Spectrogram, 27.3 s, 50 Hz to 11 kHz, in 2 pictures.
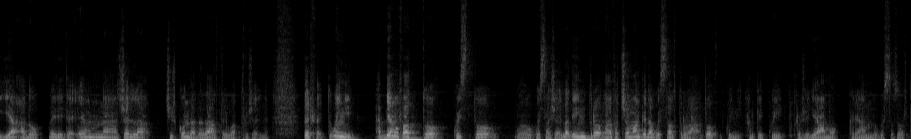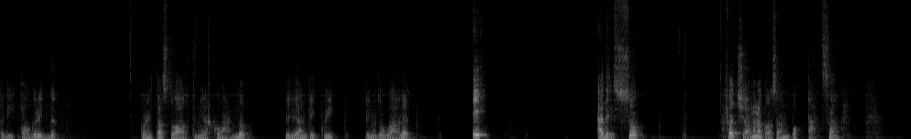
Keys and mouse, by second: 10.6 click, 15.2 click, 23.8 click.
